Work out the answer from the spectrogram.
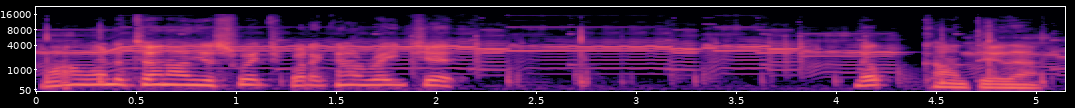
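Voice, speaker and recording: A man's voice: sits high, sing-song, normal speed, background noise. A man in his forties chatting casually while he streams a game, playful and talkative, speaking into a headset in a small room. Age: 40s. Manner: chatty, playful, talks to chat while playing. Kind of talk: casual live stream chat.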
